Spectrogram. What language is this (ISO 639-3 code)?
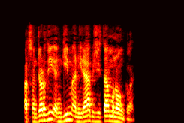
cat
